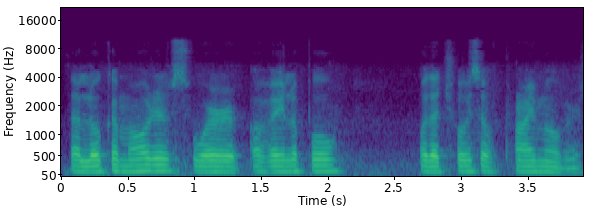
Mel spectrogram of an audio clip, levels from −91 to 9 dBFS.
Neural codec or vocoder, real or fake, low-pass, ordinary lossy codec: none; real; 9.9 kHz; AAC, 48 kbps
